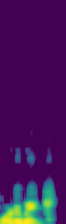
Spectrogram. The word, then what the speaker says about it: Bordewich: name is spelled here even though it's ich at the end it's pronounced borderwick uh but the spelling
